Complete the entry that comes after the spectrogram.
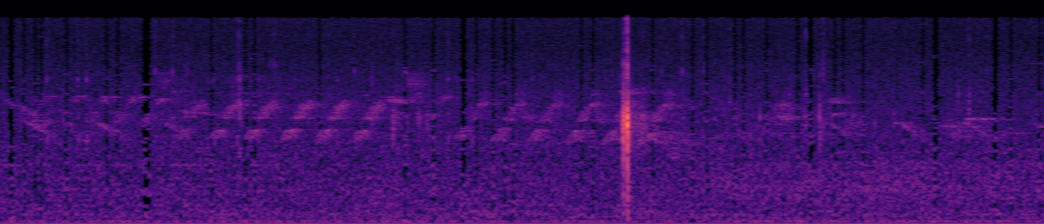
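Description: A faint bird trill of short repeated chirps, about four a second, over the first half; a single sharp click a little past the middle is the loudest sound.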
